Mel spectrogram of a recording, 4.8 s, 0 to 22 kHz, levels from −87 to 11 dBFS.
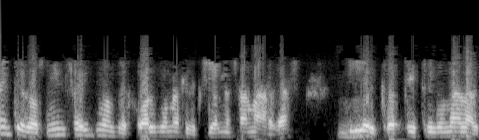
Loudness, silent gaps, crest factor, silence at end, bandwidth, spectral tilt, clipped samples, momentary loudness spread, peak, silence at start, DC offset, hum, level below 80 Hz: -11 LUFS; none; 10 dB; 0 s; 8 kHz; -7.5 dB/octave; 2%; 7 LU; 0 dBFS; 0 s; under 0.1%; none; -48 dBFS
